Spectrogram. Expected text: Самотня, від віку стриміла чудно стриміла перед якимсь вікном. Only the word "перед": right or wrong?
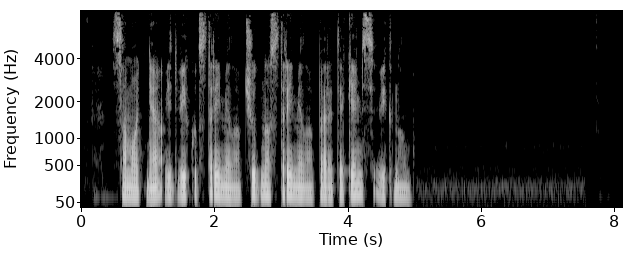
right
